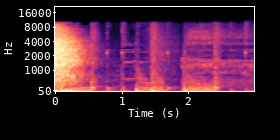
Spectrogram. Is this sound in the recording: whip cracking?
yes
